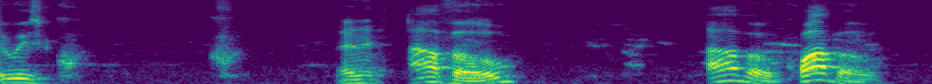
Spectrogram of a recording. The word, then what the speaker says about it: Quavo: is and AO AO quavo right isn't that isn't that the name isn't that how you pronounce it it's pronounced Quaver but with an O and not uh quo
